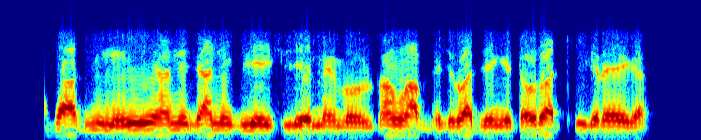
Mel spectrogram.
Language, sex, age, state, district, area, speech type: Hindi, male, 60+, Uttar Pradesh, Pratapgarh, rural, conversation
